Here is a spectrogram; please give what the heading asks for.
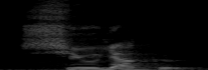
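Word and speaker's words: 集約: Từ số 1 này, hán tự là chữ tập và chữ ước, đọc là shuyaku.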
